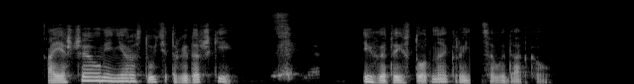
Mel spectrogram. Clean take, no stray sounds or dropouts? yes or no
no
